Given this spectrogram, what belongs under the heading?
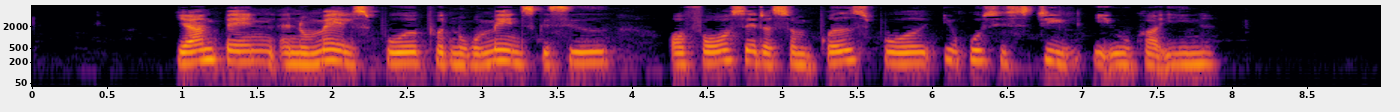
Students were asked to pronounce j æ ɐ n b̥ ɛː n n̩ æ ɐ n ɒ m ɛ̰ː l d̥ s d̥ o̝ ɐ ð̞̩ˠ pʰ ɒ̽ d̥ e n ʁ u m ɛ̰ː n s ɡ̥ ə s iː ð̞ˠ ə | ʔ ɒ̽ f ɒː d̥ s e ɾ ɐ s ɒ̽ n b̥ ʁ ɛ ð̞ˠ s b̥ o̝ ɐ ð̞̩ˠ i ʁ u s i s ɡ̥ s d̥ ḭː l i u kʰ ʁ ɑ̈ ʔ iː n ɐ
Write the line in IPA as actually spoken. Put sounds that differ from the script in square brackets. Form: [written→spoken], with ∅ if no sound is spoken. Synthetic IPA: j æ ɐ n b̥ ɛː n n̩ æ ɐ n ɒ m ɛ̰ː l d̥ s [d̥→b̥] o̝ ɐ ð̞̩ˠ pʰ ɒ̽ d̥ e n ʁ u m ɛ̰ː n s ɡ̥ ə s iː ð̞ˠ ə | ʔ ɒ̽ f ɒː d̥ s e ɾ ɐ s ɒ̽ [n→m] b̥ ʁ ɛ ð̞ˠ s b̥ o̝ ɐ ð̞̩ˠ i ʁ u s i s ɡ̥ s d̥ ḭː l i u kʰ ʁ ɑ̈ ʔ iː n [ɐ→ə]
